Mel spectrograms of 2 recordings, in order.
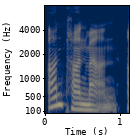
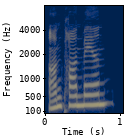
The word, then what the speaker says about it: Anpanman: I wanted to start out asking you actually about a short video that I just saw on your YouTube channel about Anpanman. Anpanman? – You know Anpanman.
